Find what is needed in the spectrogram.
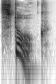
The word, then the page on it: stalk: British English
